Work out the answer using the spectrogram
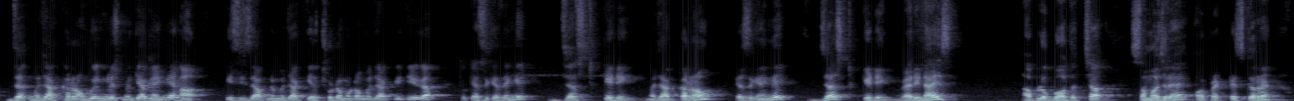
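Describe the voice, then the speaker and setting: Indian guy teaching english, kinda high voice, says each phrase super slow, jokes around and quizzes you. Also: a little mellow. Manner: explains in Hindi, says English phrases slowly and clearly; playful, asks the viewers questions and jokes. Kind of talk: spoken English lesson.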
